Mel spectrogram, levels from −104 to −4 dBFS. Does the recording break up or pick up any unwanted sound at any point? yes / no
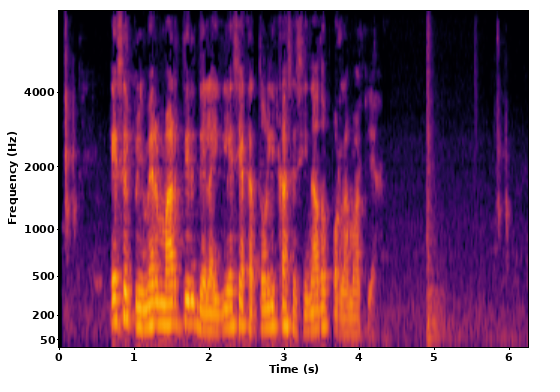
yes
